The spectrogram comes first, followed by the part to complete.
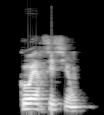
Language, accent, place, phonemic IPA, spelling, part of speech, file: French, France, Lyon, /kɔ.ɛʁ.si.sjɔ̃/, coercition, noun, LL-Q150 (fra)-coercition.wav
- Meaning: coercion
